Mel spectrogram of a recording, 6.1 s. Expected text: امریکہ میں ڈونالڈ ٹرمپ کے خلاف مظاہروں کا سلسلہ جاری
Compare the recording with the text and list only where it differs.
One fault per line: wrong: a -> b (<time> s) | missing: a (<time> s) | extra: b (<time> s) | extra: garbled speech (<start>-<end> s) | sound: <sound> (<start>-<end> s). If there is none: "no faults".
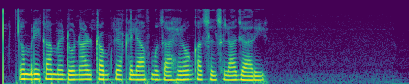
no faults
